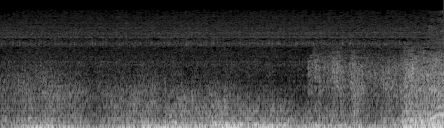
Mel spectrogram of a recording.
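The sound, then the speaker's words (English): Deep, continuous thunder rumbles through a storm, loud, with a broad roar that swells and rolls without pause; faint rain hiss sits underneath toward the end. “There's rain on the way. Pretty good storm, I'd say.”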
